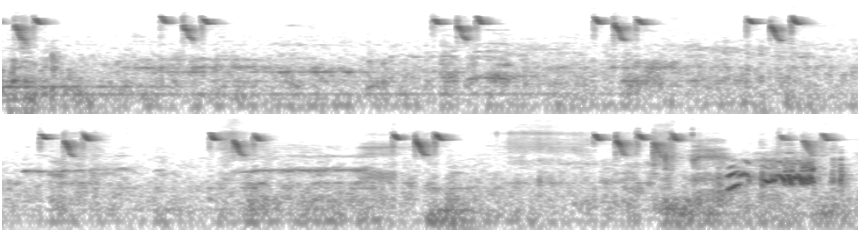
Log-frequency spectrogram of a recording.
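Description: A small bird repeatedly calling: a short burst of two or three sharp, falling notes, repeated about every second and a half.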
